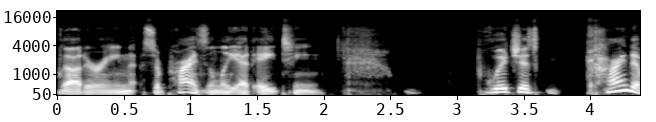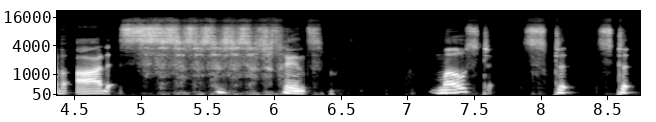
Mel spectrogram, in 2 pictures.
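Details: Stuttering in a real adult male who stutters and says his stuttering is lifelong and comes and goes unpredictably; he reports blocks with long pauses and uses helper words.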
